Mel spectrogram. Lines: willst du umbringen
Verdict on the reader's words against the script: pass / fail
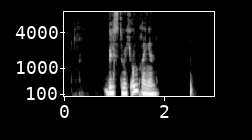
fail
